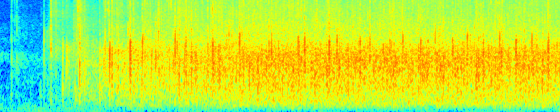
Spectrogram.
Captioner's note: audience applause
